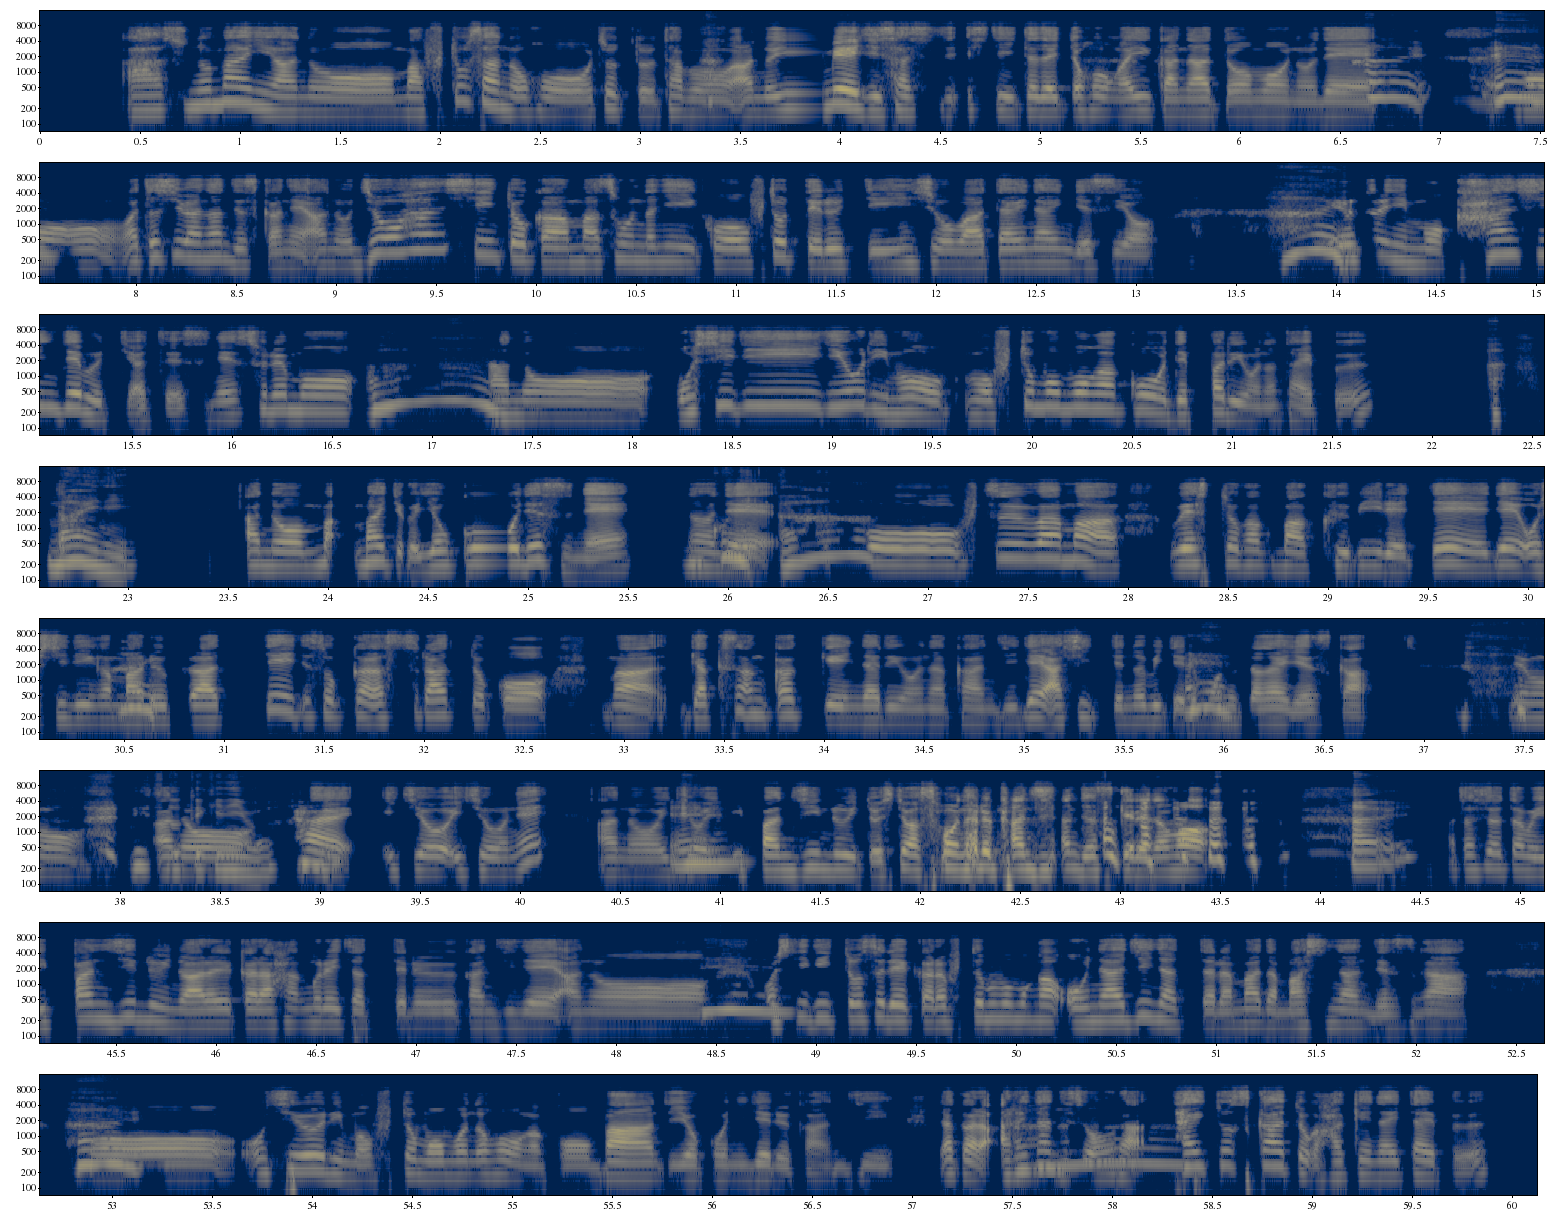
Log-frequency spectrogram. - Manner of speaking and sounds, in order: chuckle; other background noise; chuckle; laughing while speaking: "そうなる感じなんですけれども"; laugh; "お尻" said as "おしろ"
- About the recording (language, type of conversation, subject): Japanese, advice, 運動しているのに体重や見た目に変化が出ないのはなぜですか？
